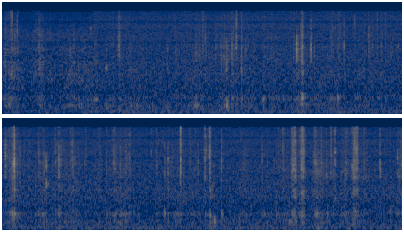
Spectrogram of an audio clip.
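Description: Chips being chewed close up: faint, irregular crunching and crackling, with the sharpest crunch about four seconds in.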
